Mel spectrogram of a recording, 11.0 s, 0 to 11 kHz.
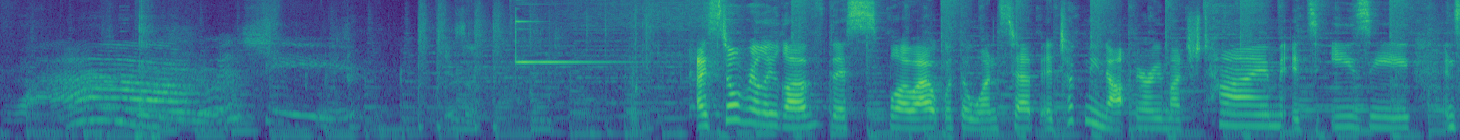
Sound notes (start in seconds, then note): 3.8 bell chimes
